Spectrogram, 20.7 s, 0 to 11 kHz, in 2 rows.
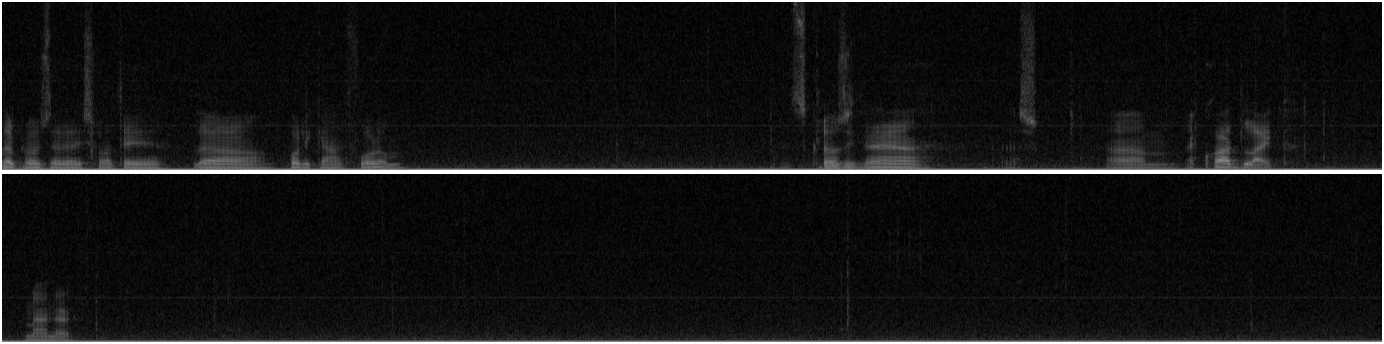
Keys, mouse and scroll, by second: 0.0 ctrl+z, 3.8 middle click, 5.2 right click, 6.2 shift+right click, 8.0 f, 8.6 right click, 9.3 shift+right click, 9.9 f, 10.8 right click, 11.7 shift+right click, 12.0 f, 13.1 right click, 14.3 f, 16.4 ctrl+r, 16.9 click, 18.2 right click, 19.0 ctrl+right click, 20.4 click.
